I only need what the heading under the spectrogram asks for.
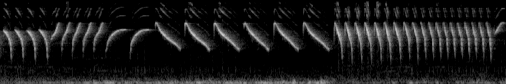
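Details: Canary song to teach young canaries: varied sweeping whistles rising and falling, slower spaced downslurs, then a fast burst of rapid repeated chirps.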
